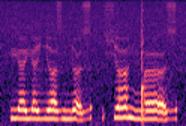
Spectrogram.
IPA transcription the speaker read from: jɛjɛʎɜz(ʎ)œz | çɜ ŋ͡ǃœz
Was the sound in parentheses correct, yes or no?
no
